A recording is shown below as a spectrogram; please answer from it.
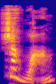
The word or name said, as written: shang4wang3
